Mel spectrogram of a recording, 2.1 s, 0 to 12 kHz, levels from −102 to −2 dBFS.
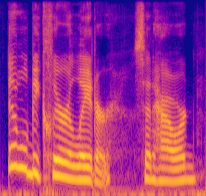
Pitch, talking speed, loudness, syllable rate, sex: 225 Hz, 205 wpm, -16 LUFS, 6.0 syllables/s, female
